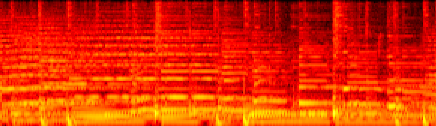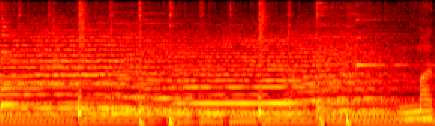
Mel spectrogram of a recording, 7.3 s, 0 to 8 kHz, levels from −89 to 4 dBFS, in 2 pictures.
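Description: A steady buzz at 100 Hz rides on the sound from start to finish and is present only while there is signal, falling away in the gaps. This is a resampler restarted on every block: the rate conversion, which fits a change from 24 kHz to 16 kHz, was run on each 10 ms block separately, so every block edge was filtered against missing neighbouring samples. The resulting small error at each boundary repeats a hundred times a second, so the ticks fuse into a buzz.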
